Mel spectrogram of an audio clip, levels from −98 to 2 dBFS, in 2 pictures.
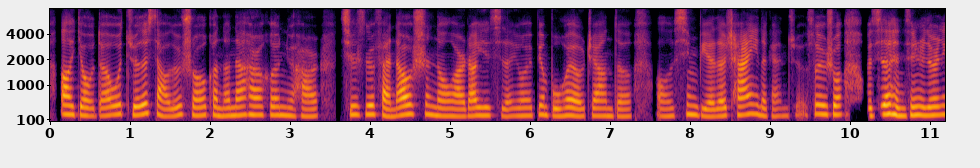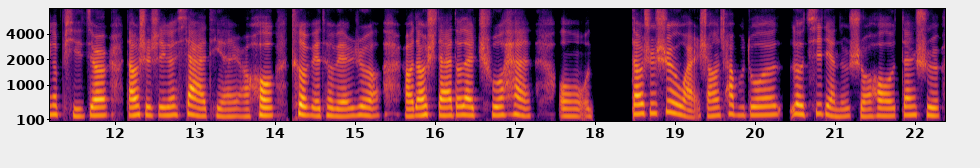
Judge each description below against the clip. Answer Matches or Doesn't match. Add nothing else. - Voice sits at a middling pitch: Doesn't match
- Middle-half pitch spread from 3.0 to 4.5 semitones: Doesn't match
